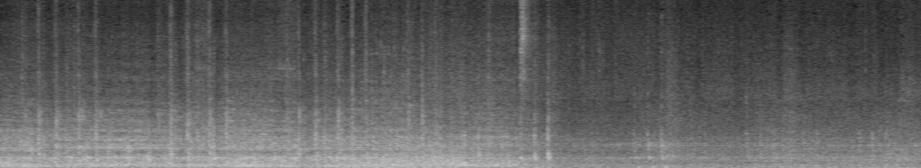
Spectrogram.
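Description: Passenger coaches of a train rolling past, their wheels clattering over the rail joints, with a brief high squeak about six and a half seconds in. Just after that the sound drops away as the last coach passes and the train fades off down the line.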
